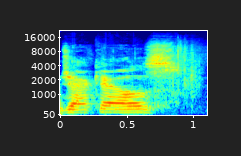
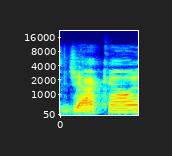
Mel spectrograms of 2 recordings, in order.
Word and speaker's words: Jackiw: name is Tim, and his last name is spelled Jackiw. So it's kind of interesting. It's Jackow, I think.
